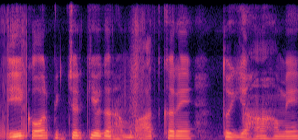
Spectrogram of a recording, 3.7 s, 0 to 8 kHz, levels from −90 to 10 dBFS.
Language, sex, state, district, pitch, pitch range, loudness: Hindi, male, Bihar, Patna, 130 Hz, 115-135 Hz, -19 LUFS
